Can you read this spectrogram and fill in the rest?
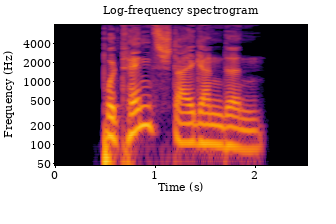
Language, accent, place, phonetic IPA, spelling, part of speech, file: German, Germany, Berlin, [poˈtɛnt͡sˌʃtaɪ̯ɡɐndn̩], potenzsteigernden, adjective, De-potenzsteigernden.ogg
- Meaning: inflection of potenzsteigernd: 1. strong genitive masculine/neuter singular 2. weak/mixed genitive/dative all-gender singular 3. strong/weak/mixed accusative masculine singular 4. strong dative plural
